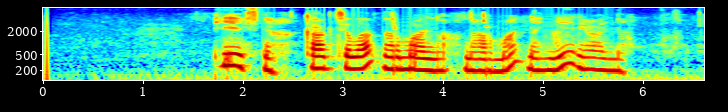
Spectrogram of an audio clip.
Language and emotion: Russian, neutral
